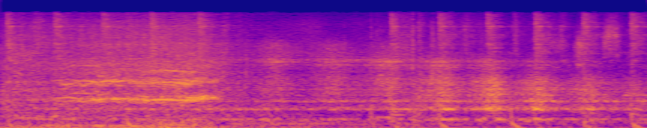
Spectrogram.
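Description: A vehicle arriving with a heavy engine rumble and a short tyre skid about a second in, under dramatic background music that continues with sharp percussion hits.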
